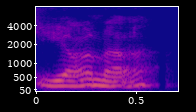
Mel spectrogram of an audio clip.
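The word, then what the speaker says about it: jñāna: So the antecedent of this is the Sanskrit, which is pronounced yana.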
